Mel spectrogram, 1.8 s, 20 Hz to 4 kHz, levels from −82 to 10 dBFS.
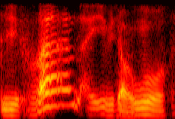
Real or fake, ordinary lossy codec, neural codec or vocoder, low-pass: fake; AAC, 24 kbps; codec, 16 kHz in and 24 kHz out, 0.4 kbps, LongCat-Audio-Codec, four codebook decoder; 3.6 kHz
